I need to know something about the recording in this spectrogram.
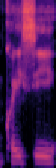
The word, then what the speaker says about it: Kweisi: quy qu quy quy rhymes with Tracy okay gotta you always add that Z in there I'm like but now I am quacy uh the poet brand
